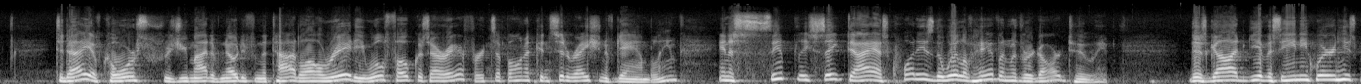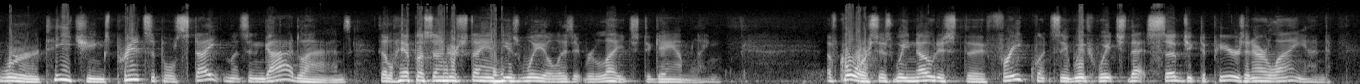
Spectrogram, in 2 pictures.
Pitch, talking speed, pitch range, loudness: 160 Hz, 170 wpm, 145-185 Hz, -10 LUFS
